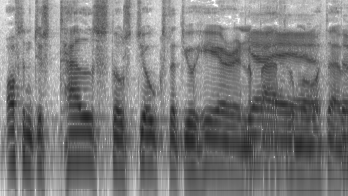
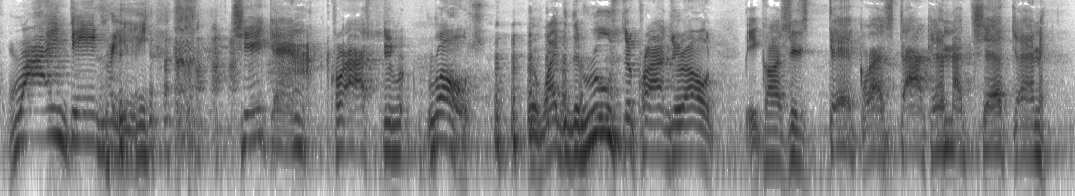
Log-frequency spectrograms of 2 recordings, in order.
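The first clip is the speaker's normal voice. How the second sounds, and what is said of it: Poor imitation of another person's voice. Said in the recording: “worst Gilbert Godfrey impersonation”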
